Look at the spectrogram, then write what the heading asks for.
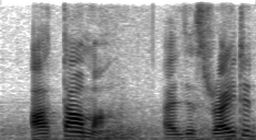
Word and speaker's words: atama: head, that is called atama. I will just write it down for you. Atama. And please don't pronounce it as atma, it is atama.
